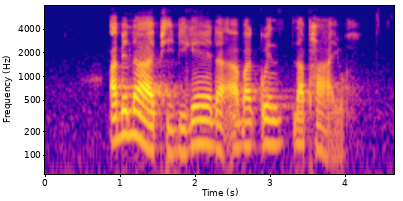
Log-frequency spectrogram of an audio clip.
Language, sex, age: Zulu, male, 19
